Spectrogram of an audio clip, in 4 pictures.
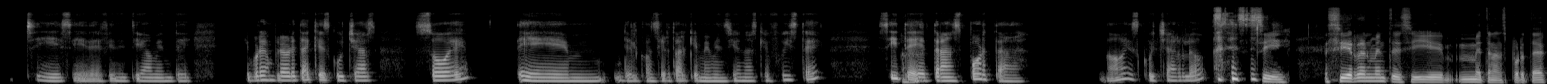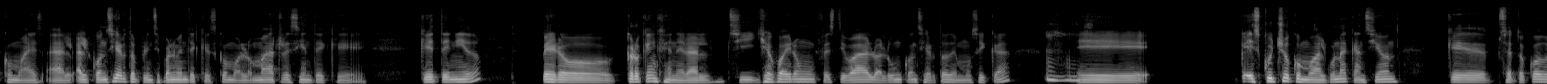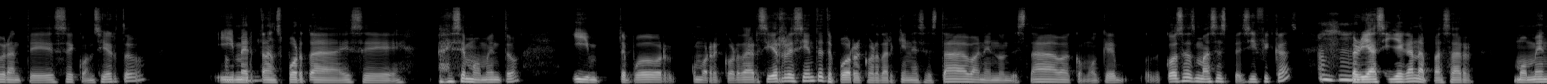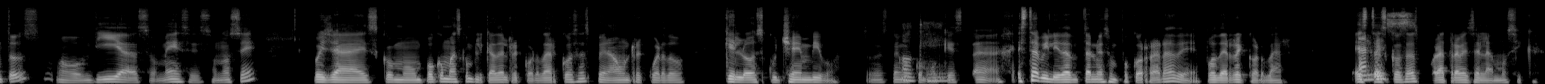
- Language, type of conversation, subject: Spanish, podcast, ¿Qué canción te transporta a un recuerdo específico?
- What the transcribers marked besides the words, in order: other background noise; laughing while speaking: "llego"; tapping; laughing while speaking: "ese"; laughing while speaking: "esta habilidad"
